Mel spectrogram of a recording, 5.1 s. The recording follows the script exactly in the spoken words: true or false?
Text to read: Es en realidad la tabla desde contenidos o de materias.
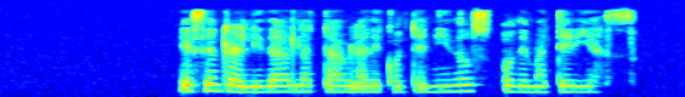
false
